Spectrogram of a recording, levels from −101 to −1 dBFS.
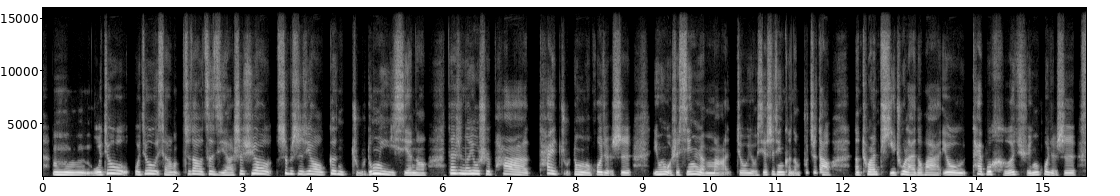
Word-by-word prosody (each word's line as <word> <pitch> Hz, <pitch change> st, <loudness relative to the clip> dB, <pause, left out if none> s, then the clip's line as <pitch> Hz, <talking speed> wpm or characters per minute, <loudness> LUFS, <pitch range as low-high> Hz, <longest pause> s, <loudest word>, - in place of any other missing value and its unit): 嗯， 190 Hz, -2 st, +5 dB
我 205 Hz, -, +3 dB
就 295 Hz, -, +2 dB
我 225 Hz, -, -1 dB
就 270 Hz, +3 st, +1 dB
想 195 Hz, -2 st, -5 dB
知 240 Hz, -, -7 dB
道 250 Hz, -3 st, +1 dB
自 230 Hz, +2 st, -2 dB
己 180 Hz, -2 st, -3 dB
啊， 175 Hz, 0 st, -4 dB
是 255 Hz, +9 st, -3 dB
需 255 Hz, +3 st, -1 dB
要 260 Hz, -6 st, +2 dB
是 305 Hz, -, -2 dB
不 265 Hz, -, 0 dB
是 245 Hz, -2 st, -3 dB
要 235 Hz, -4 st, 0 dB
更 225 Hz, -1 st, -1 dB
主 -, -, -11 dB
动 260 Hz, +5 st, +7 dB
一 215 Hz, -5 st, +1 dB
些 175 Hz, 0 st, -2 dB
呢？ 165 Hz, -2 st, -1 dB, 0.3 s
但 295 Hz, -1 st, +4 dB
是 285 Hz, -, +3 dB
呢， 270 Hz, 0 st, +5 dB
又 275 Hz, -1 st, +6 dB
是 240 Hz, -3 st, -2 dB
怕 220 Hz, -7 st, -2 dB, 0.2 s
太 295 Hz, -3 st, 0 dB
主 235 Hz, -, -14 dB
动 210 Hz, -3 st, +2 dB
了， 175 Hz, -, +1 dB
或 210 Hz, +6 st, +3 dB
者 175 Hz, -4 st, -2 dB
是 185 Hz, -1 st, -1 dB, 0.3 s
因 -, -, 0 dB
为 -, -, +2 dB
我 -, -, +2 dB
是 -, -, -2 dB
新 230 Hz, +2 st, +1 dB
人 180 Hz, -5 st, +2 dB
嘛， 160 Hz, -1 st, -1 dB, 0.2 s
就 175 Hz, -1 st, -2 dB
有 155 Hz, -2 st, -2 dB
些 165 Hz, +7 st, -3 dB
事 195 Hz, +3 st, -4 dB
情 200 Hz, 0 st, +3 dB
可 -, -, -5 dB
能 -, -, -6 dB
不 375 Hz, -1 st, -12 dB
知 375 Hz, +1 st, -5 dB
道， -, -, -1 dB, 0.3 s
那 185 Hz, -, 0 dB
突 180 Hz, +5 st, -1 dB
然 220 Hz, 0 st, +3 dB
提 175 Hz, -4 st, -1 dB
出 230 Hz, +7 st, 0 dB
来 180 Hz, -5 st, 0 dB
的 170 Hz, -, -3 dB
话 170 Hz, -2 st, -3 dB
又 185 Hz, -4 st, +3 dB
太 240 Hz, -1 st, -3 dB
不 225 Hz, +1 st, +4 dB
合 175 Hz, -3 st, -1 dB
群， 195 Hz, -3 st, -1 dB
或 220 Hz, +1 st, -1 dB
者 170 Hz, -, -3 dB
是 175 Hz, 0 st, -2 dB
210 Hz, 270 characters per minute, -23 LUFS, 180-245 Hz, 0.3 s, 动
